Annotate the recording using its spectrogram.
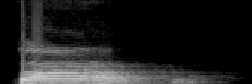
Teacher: O fá saiu com maior intensidade e é a penúltima sílaba, então se trata de uma palavra paroxítona. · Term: sílaba tônica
